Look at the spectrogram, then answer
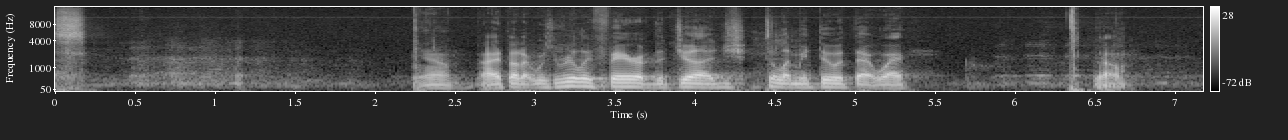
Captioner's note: laughter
